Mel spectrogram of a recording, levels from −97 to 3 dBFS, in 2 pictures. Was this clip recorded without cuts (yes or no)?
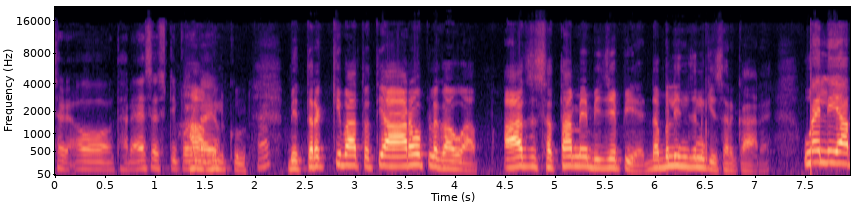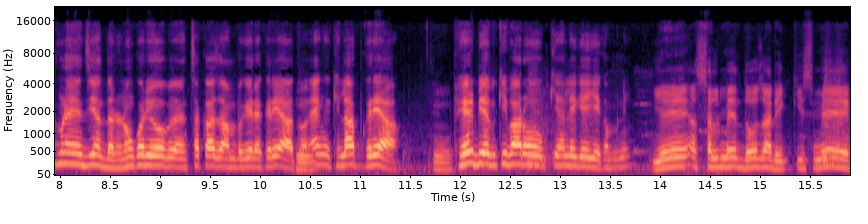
no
